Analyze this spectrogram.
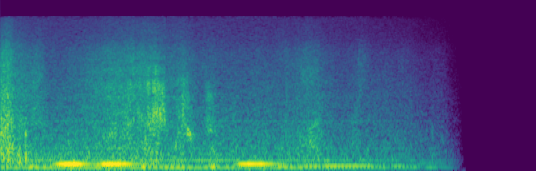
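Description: Fabric rustles as bodies shift on a mat.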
